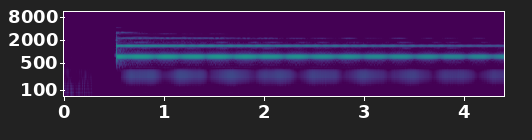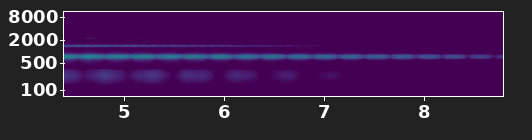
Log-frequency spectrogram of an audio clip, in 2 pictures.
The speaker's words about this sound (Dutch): En voel dan nog even na tot de bel gaat.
